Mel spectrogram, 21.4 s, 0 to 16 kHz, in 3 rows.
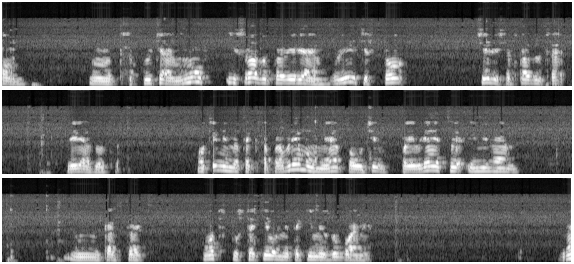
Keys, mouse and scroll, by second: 2.0 click, 3.2-6.0 drag, 7.0 shift+middle click, 8.7-10.4 drag, 11.0-11.7 middle drag, 14.3-14.7 shift+middle drag, 17.3-18.1 middle drag, 19.1 KP_3.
